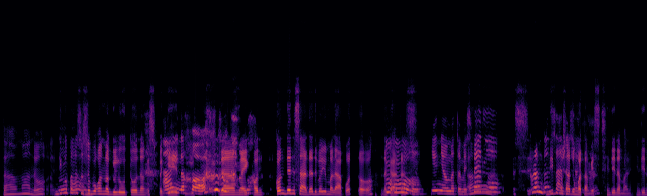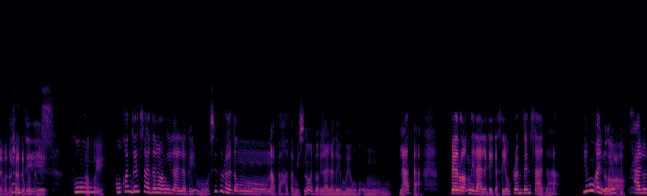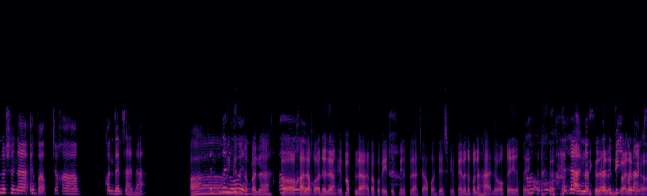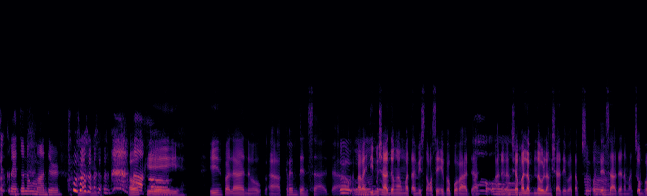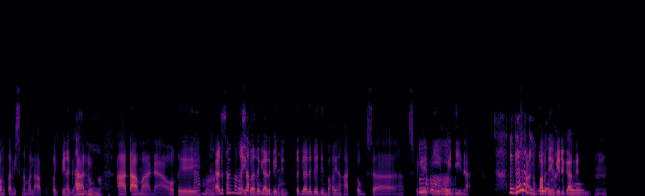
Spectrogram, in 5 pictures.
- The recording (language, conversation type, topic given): Filipino, podcast, Anong pagkain ang laging kasama sa mga selebrasyon ninyo?
- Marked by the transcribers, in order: laugh; laugh; chuckle; laugh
